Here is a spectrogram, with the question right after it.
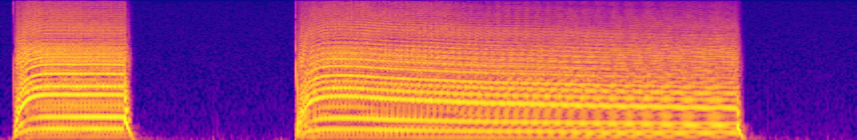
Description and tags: Phone transducer suction cup thing on various places on a remote control boat, motors, radio receiver, battery, etc.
